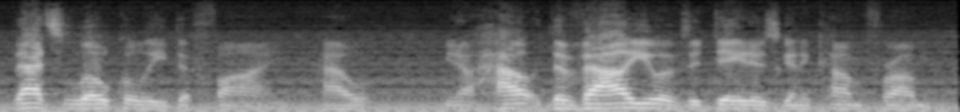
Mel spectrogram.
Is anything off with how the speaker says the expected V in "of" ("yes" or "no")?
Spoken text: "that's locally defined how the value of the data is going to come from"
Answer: no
